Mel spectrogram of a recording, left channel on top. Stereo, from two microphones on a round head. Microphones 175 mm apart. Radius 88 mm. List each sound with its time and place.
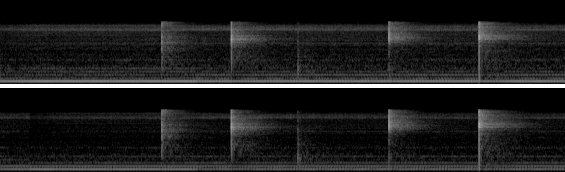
1.6 s a finger snap: 5° right (ahead or behind), 1.4 m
